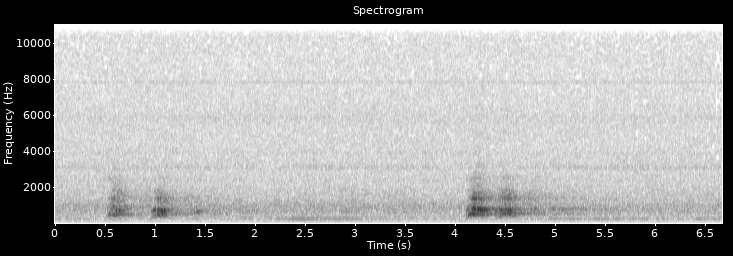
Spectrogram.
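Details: At night on September 21, 2018, Rex the dog runs about barking: two paired bursts, a double bark near the start and a louder double bark three and a half seconds later, against a quiet low hum.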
